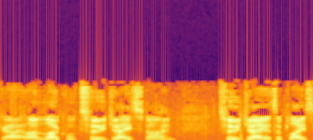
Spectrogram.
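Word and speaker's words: Toodyay: in the center there are like a local 2j stone 2j is a place in west australia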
